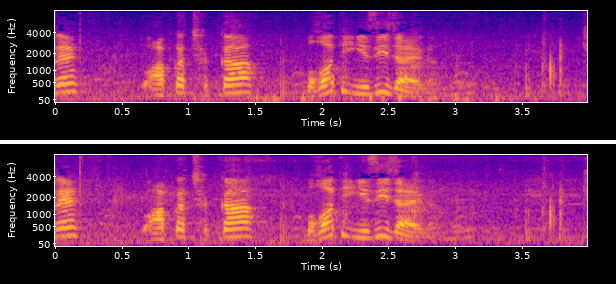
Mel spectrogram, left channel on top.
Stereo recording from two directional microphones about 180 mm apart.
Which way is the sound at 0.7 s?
25° left (ahead or behind).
